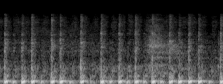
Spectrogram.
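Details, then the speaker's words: 1987 Suzuki LT230 ATV with recoil and electric start, which would not start after winter storage, now started. Lumpy, thudding exhaust pulses at about seven per second with a loose, burbly beat; it is running way too rich. "yeah you guys can hear that it's running way too rich"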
